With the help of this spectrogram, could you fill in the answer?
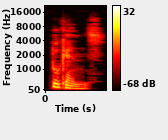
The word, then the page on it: bookends: Australian English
